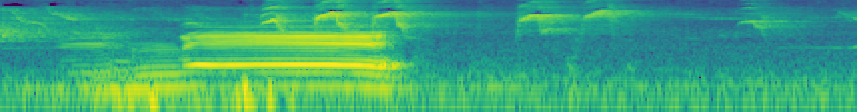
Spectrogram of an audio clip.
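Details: A single drawn-out, steady moo rises out of a huge herd of cattle being driven over a broad grass field. Scattered high bird chirps follow, with a low rumble underneath.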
